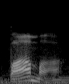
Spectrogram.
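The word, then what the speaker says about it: במה: which Satan fell is Strong's Hebrew word 1116 pronounced Bama is most commonly used to refer to a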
